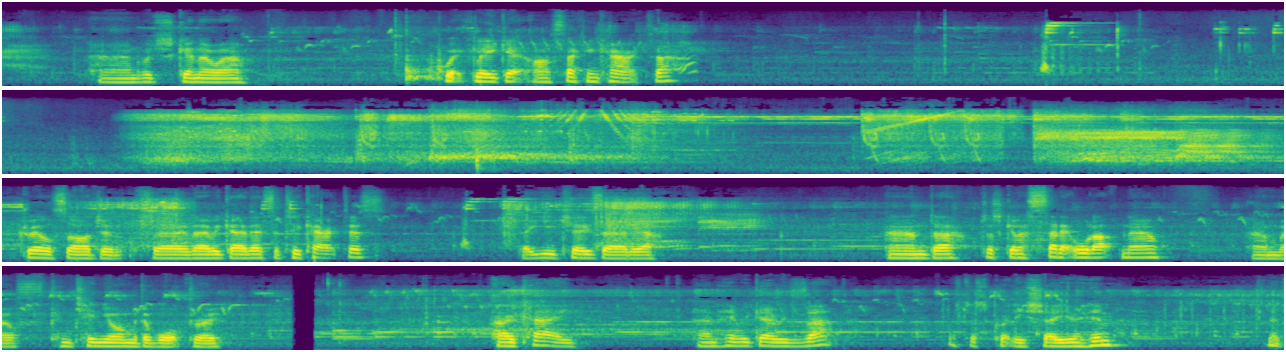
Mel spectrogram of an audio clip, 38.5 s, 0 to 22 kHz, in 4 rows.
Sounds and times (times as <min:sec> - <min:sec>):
Music: 0:00.0 - 0:09.7, 0:19.0 - 0:38.4
Speech: 0:00.7 - 0:01.9, 0:03.3 - 0:05.2, 0:19.4 - 0:22.1, 0:23.1 - 0:24.4, 0:25.9 - 0:28.0, 0:28.6 - 0:30.6, 0:32.5 - 0:33.2, 0:34.0 - 0:35.1, 0:36.0 - 0:37.3.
